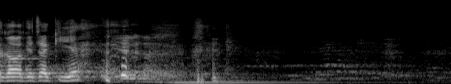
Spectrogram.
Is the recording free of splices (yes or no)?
yes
